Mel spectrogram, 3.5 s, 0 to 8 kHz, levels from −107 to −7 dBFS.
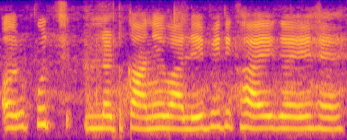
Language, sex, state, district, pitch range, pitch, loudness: Hindi, male, Maharashtra, Mumbai Suburban, 255-285 Hz, 260 Hz, -15 LUFS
